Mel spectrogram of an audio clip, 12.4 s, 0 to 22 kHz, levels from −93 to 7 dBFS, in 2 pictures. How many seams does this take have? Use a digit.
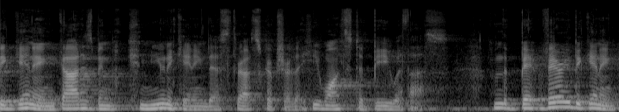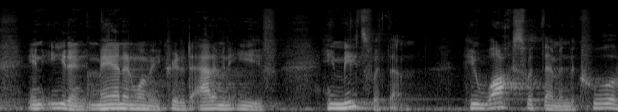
2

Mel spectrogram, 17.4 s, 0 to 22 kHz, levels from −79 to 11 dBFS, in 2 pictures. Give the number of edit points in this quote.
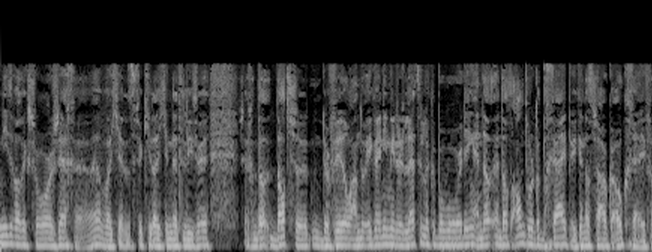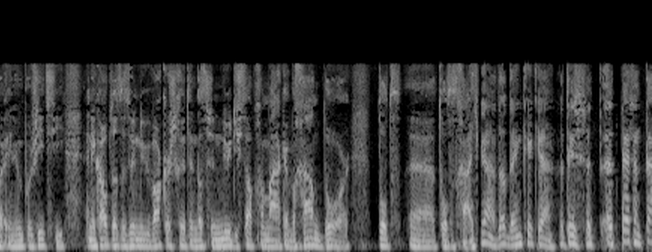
2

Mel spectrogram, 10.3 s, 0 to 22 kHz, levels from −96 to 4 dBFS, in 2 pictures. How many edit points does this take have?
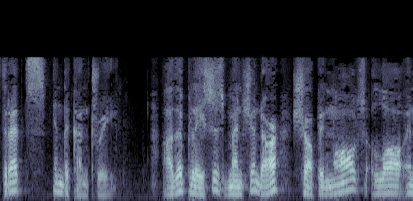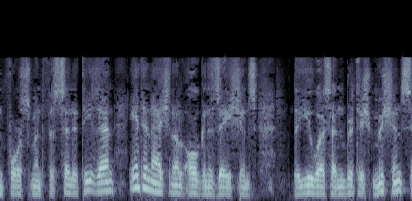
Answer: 2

